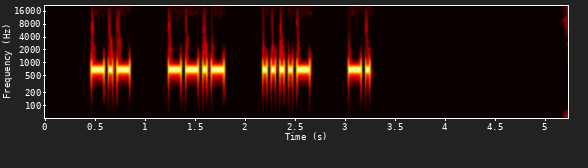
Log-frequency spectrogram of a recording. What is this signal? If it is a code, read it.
Morse code, heard as a keyed tone, about 28 wpm, spaced as for 16 wpm, 700 Hz. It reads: KQ4N
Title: USA Call Signs - 4 Characters - 3x Character Spacing - 28wpm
